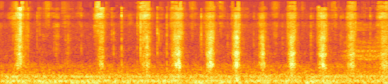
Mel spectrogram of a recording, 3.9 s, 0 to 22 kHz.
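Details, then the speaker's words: Wheel bearing removed from a 1969 Mustang axle, spun by hand: gritty, uneven clicks and crunches from a worn, rough bearing that was silent while still on the axle. "I hope you can hear that that's a bad wheel bearing and oddly enough when it was on the axles it made [Music] um no noise at all but once it's separate it makes plenty of noise"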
